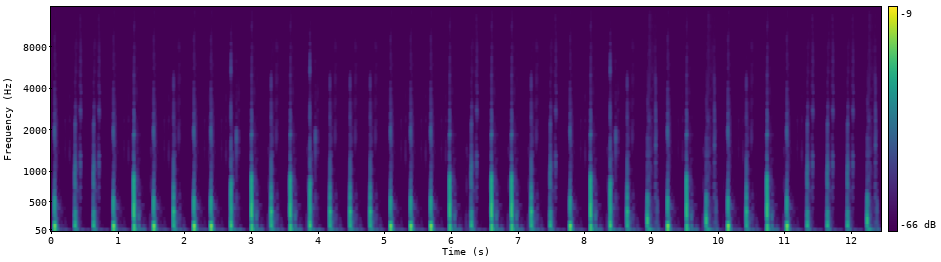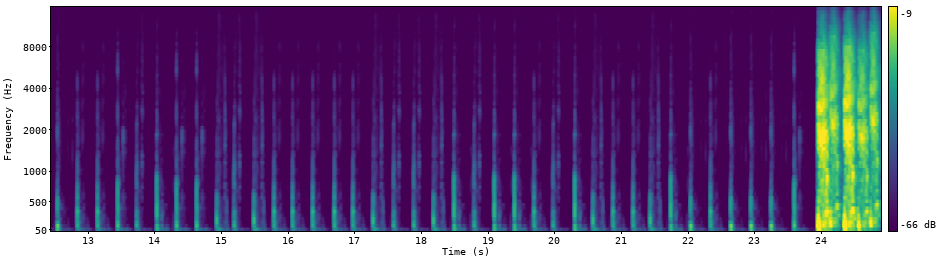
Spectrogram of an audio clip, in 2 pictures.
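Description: Footsteps crunch quickly and steadily on gravelly ground.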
